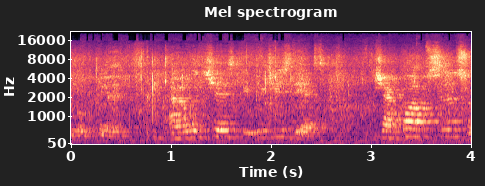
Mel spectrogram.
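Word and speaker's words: Jakobson: Jacobson's or Jacobson's, not Jacobson's as the Americans say, because he was a Russian linguist.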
